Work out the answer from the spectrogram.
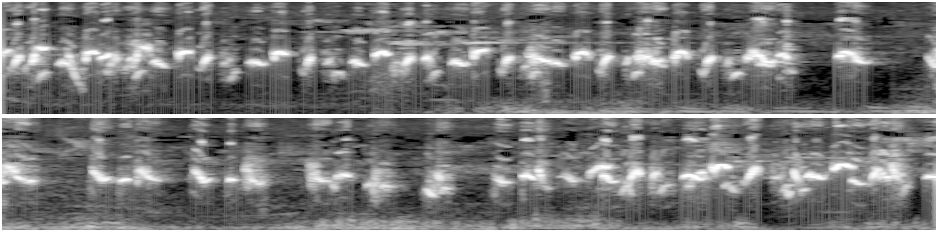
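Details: Yellow-vented bulbul song used as bait to provoke other bulbuls into singing: dense, rapid bubbling chatter of short warbled notes, several per second, with low rumbling background noise from about two seconds onward.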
